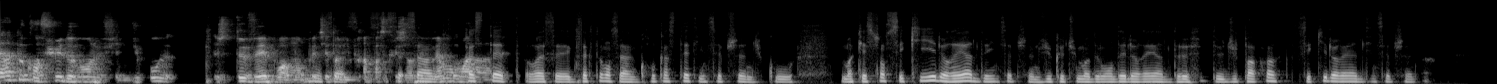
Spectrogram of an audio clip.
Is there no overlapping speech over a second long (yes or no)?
no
